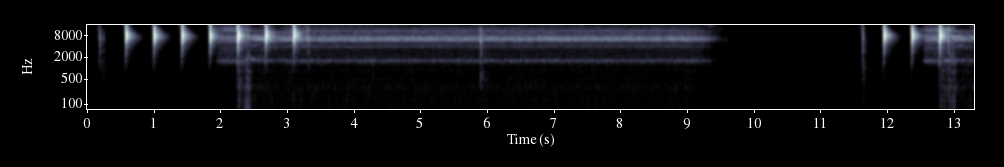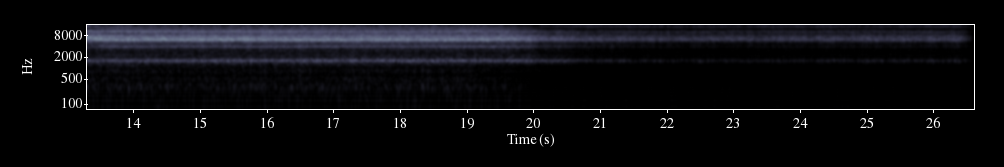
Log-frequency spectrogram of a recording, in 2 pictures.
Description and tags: Starting Gas Cooktop
This is the HD sound of starting a gas cooktop. Similar to a gas burner.
burner, cooktop, flame, gas, starting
